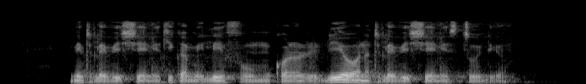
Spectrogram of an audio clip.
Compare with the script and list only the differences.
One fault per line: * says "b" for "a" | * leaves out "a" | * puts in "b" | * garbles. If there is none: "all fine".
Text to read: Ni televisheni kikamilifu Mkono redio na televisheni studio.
all fine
